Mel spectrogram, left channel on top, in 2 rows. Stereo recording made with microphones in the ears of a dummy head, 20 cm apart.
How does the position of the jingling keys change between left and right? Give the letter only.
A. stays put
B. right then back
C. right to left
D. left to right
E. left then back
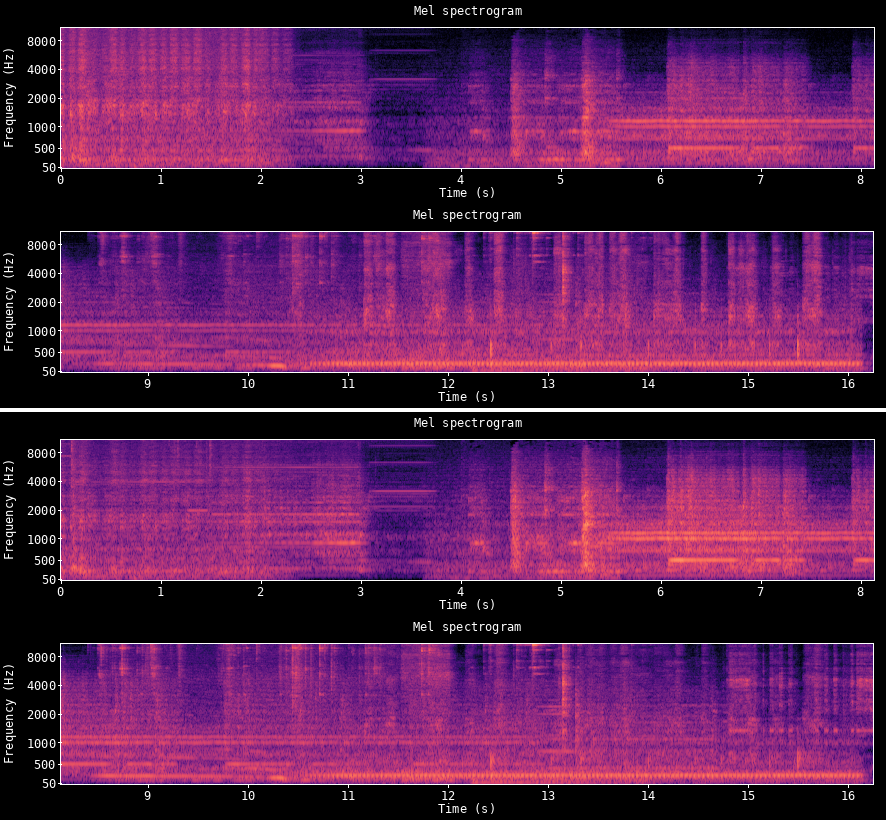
C.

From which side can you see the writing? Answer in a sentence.
In this clip you hear the writing on the left.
